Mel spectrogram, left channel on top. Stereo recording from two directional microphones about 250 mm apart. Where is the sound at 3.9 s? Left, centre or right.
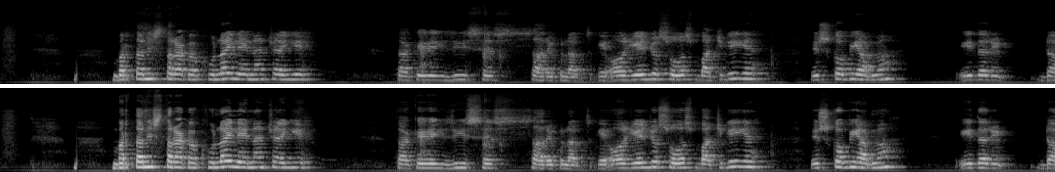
Right.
